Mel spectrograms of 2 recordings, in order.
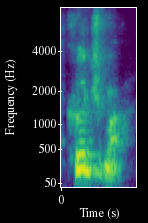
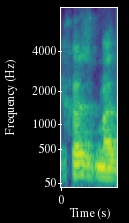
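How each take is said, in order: First: The surname is said the Hungarian way. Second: The surname is said the American way. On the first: "If you're Hungarian, it's pronounced Kuchma" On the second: "Hungarians and I say Kuzma, they're like, no, that's wrong"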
